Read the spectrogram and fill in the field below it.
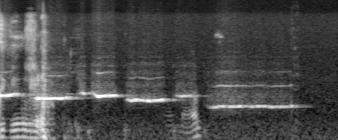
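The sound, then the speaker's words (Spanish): A person whistles a movie theme: a short, wavering melody of sustained pitched notes that step up and down, preceded by a brief burst of laughter or voice, fairly clear. “me pidieron que chifle la de Harry Potter”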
